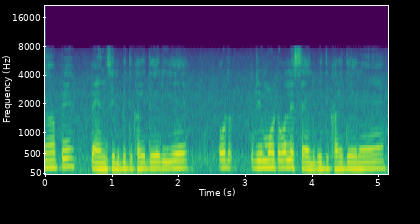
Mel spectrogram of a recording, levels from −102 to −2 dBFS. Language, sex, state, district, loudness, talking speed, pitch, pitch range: Hindi, male, Uttar Pradesh, Saharanpur, -12 LUFS, 195 wpm, 155 Hz, 150-175 Hz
